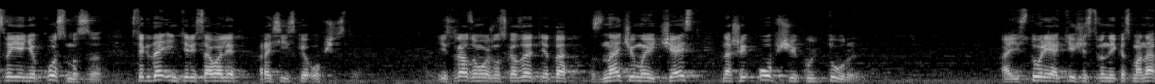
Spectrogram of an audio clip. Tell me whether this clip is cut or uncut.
cut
